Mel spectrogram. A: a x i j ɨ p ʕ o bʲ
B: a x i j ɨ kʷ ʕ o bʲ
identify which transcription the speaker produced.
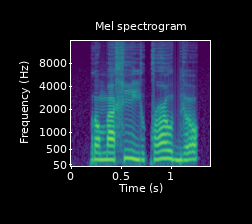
B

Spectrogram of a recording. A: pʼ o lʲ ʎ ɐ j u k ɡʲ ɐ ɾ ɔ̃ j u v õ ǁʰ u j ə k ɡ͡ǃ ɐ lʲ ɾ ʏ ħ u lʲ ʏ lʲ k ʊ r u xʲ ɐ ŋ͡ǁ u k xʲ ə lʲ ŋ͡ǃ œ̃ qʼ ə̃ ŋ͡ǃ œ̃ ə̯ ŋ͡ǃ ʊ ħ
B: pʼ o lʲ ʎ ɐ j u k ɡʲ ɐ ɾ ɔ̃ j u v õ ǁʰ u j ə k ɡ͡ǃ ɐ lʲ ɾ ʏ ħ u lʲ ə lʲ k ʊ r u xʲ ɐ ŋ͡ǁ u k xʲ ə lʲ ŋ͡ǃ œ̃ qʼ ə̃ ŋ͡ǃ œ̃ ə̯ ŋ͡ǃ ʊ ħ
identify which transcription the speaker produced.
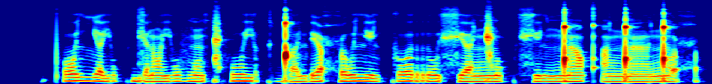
A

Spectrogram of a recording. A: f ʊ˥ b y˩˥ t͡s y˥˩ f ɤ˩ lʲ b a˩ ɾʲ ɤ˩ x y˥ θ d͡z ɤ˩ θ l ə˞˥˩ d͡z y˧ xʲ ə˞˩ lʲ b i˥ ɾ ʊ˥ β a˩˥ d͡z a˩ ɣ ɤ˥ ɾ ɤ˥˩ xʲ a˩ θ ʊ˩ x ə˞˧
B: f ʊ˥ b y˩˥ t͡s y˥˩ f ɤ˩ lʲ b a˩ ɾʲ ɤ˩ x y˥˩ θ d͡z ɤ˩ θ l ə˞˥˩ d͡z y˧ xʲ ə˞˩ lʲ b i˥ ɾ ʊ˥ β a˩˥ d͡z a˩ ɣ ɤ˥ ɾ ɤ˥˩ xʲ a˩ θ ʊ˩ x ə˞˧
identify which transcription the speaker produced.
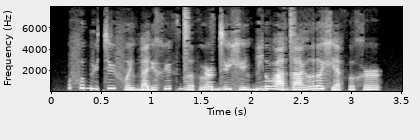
B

